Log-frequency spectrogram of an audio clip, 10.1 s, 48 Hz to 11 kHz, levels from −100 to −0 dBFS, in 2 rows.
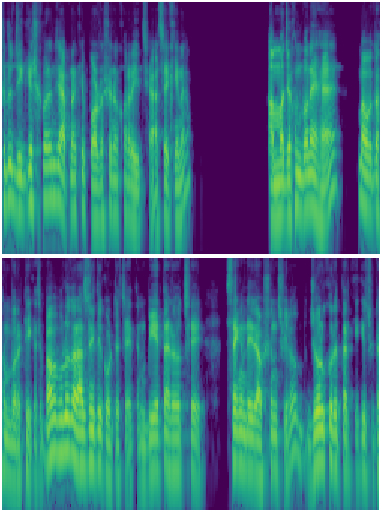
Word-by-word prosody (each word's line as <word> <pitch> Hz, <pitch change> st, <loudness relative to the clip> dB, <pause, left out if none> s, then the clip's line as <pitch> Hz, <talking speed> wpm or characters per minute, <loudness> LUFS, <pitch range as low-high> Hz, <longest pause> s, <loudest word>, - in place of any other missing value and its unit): শুধু 155 Hz, +2 st, -1 dB
জিজ্ঞেস 140 Hz, +4 st, 0 dB
করেন 160 Hz, 0 st, 0 dB
যে, -, -, +3 dB
"আপনার 125 Hz, -, -4 dB
কি -, -, -4 dB
পড়াশোনা 110 Hz, +3 st, -1 dB
করার 110 Hz, -4 st, -3 dB
ইচ্ছা 95 Hz, -, -13 dB
আছে -, -, -2 dB
কিনা? -, -, -3 dB, 1.1 s
আম্মা 110 Hz, +2 st, +5 dB
যখন 135 Hz, +3 st, +2 dB
বলে, 135 Hz, +1 st, +5 dB
"হ্যাঁ।" 195 Hz, -, +2 dB, 0.4 s
বাবা 135 Hz, -3 st, +5 dB
তখন 120 Hz, -3 st, -1 dB
বলে, 95 Hz, -1 st, -1 dB
"ঠিক -, -, -3 dB
আছে।" -, -, -13 dB
বাবা 165 Hz, +4 st, +6 dB
মুলত 175 Hz, +1 st, +3 dB
রাজনীতি 130 Hz, +1 st, +2 dB
করতে 100 Hz, -, -4 dB
চাইতেন। 95 Hz, +1 st, -7 dB
বিয়ে 115 Hz, 0 st, +4 dB
তার 115 Hz, -, +2 dB
হচ্ছে 115 Hz, -, -4 dB, 0.5 s
সেকেন্ডারি 125 Hz, -4 st, +4 dB
অপশন 120 Hz, -, -6 dB
ছিল। 115 Hz, -, -6 dB, 0.3 s
জোর 135 Hz, +2 st, +5 dB
করে 140 Hz, -4 st, +2 dB
তাকে 105 Hz, 0 st, -2 dB
কিছুটা 115 Hz, +1 st, -7 dB
120 Hz, 210 wpm, -24 LUFS, 110-140 Hz, 1.1 s, বাবা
